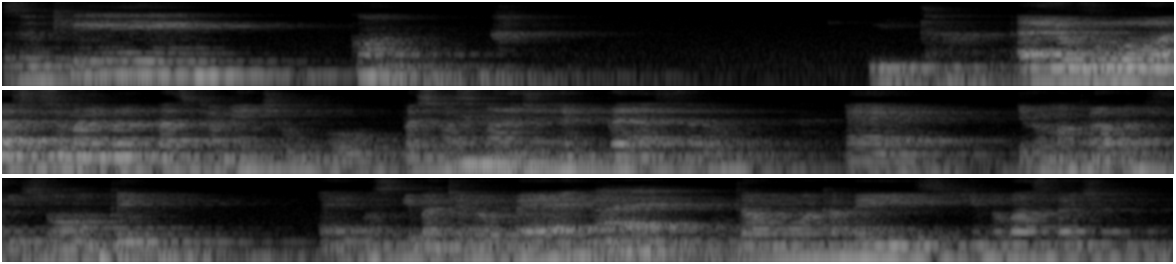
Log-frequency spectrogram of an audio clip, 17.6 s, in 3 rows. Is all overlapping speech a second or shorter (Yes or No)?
Yes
